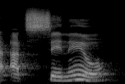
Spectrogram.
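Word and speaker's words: ἀσθενέω: Pero la realidad es que la palabra griega aquí, que más o menos se pronunciaría atseneo, esa palabra significa muy débil o fatigado, pero se puede usar también a nivel espiritual.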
